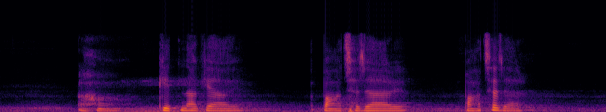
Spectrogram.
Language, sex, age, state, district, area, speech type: Hindi, female, 18-30, Madhya Pradesh, Hoshangabad, urban, spontaneous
